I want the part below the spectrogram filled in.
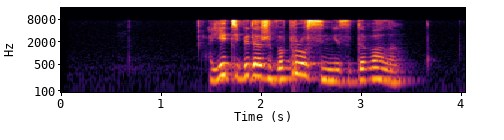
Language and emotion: Russian, angry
